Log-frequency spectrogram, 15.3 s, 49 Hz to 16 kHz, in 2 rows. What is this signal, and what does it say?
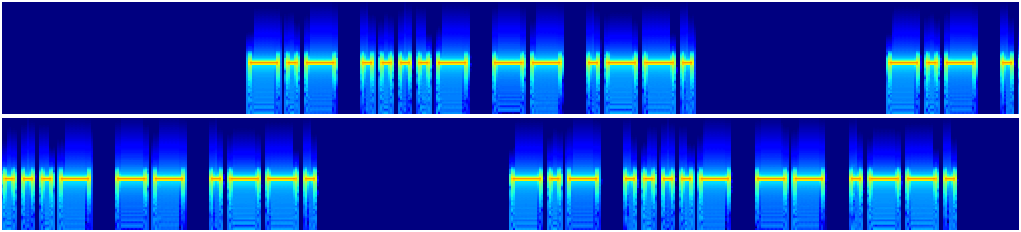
Morse code, heard as a keyed tone, about 17 wpm, 700 Hz. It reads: K4MP K4MP K4MP
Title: USA Call Signs - 4 Characters - Repeated 3x - 17wpm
